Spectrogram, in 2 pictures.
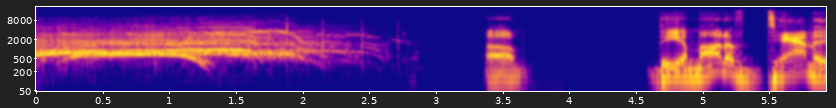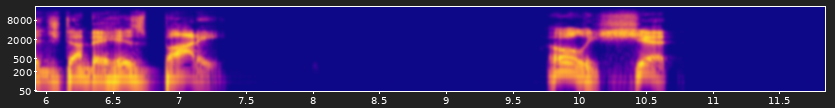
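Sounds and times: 
small group of people cheering and yelling: 0.0s - 2.9s
speech: 3.5s - 3.8s, 4.6s - 7.4s, 9.8s - 10.8s.

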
